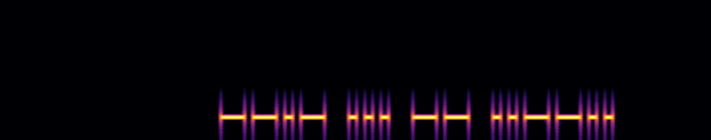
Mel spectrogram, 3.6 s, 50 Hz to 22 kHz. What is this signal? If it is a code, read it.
Morse code, heard as a keyed tone, about 30 wpm, 700 Hz. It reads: QSM?
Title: Q-Codes 30wpm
